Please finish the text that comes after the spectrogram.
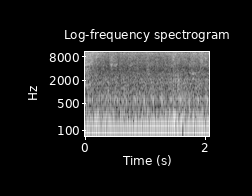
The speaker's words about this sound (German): Ich hoffe, das hält, weil ich jetzt mal eben drehen und wenden und einparken muss mit diesem dreieinhalb-tönnigen Gerät hier.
